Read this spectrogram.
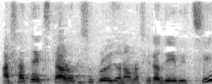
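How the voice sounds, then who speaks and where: Speaking very fast in a steady, medium-pitched voice, a woman teaches a live online English spelling lesson to help with exams. For every word, she repeats it several times and spells it out letter by letter.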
